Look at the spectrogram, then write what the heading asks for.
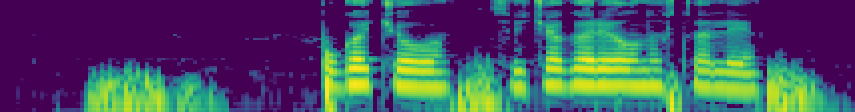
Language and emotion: Russian, neutral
